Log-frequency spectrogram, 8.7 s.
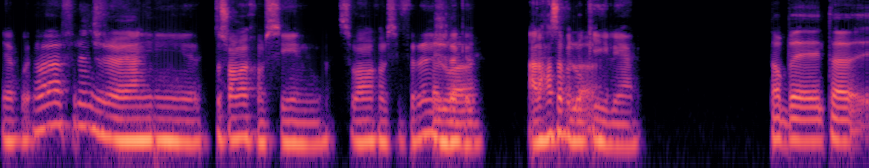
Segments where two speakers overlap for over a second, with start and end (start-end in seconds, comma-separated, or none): none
